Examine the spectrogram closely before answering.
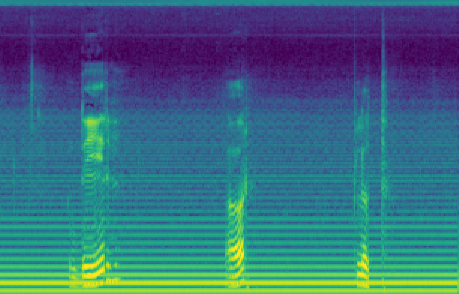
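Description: A man speaks in short, calm words close to a microphone.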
